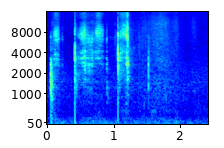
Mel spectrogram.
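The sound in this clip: Writing on a board during a math lecture: a few sharp taps and short scratchy strokes spaced out over a faint, steady background.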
